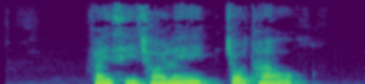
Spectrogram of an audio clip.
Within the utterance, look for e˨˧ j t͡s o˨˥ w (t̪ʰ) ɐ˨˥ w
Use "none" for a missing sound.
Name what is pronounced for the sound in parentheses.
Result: t̪ʰ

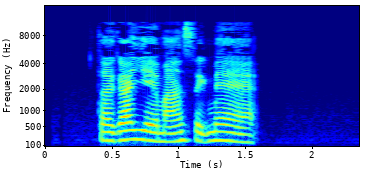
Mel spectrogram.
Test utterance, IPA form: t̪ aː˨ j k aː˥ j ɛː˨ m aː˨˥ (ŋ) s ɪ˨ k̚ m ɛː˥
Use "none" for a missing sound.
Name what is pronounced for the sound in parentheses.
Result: n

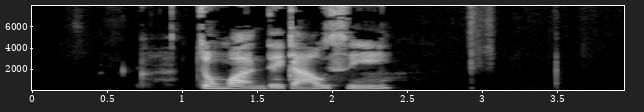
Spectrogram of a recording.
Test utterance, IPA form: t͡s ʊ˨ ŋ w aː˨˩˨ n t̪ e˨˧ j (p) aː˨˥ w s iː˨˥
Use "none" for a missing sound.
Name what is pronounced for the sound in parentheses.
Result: k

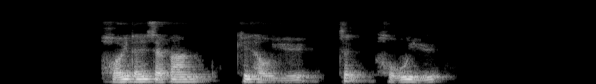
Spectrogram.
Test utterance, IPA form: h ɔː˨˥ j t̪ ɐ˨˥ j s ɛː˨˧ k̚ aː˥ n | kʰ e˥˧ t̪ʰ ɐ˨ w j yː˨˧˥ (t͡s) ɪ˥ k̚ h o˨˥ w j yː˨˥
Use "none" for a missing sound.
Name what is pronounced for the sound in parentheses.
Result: t͡s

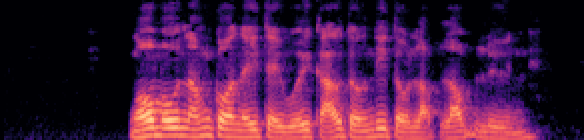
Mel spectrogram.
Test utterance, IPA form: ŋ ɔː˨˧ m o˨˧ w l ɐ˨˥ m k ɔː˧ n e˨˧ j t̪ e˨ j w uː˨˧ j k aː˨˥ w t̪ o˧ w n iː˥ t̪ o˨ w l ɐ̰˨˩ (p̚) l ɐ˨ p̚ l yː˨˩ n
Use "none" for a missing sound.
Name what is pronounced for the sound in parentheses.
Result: p̚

